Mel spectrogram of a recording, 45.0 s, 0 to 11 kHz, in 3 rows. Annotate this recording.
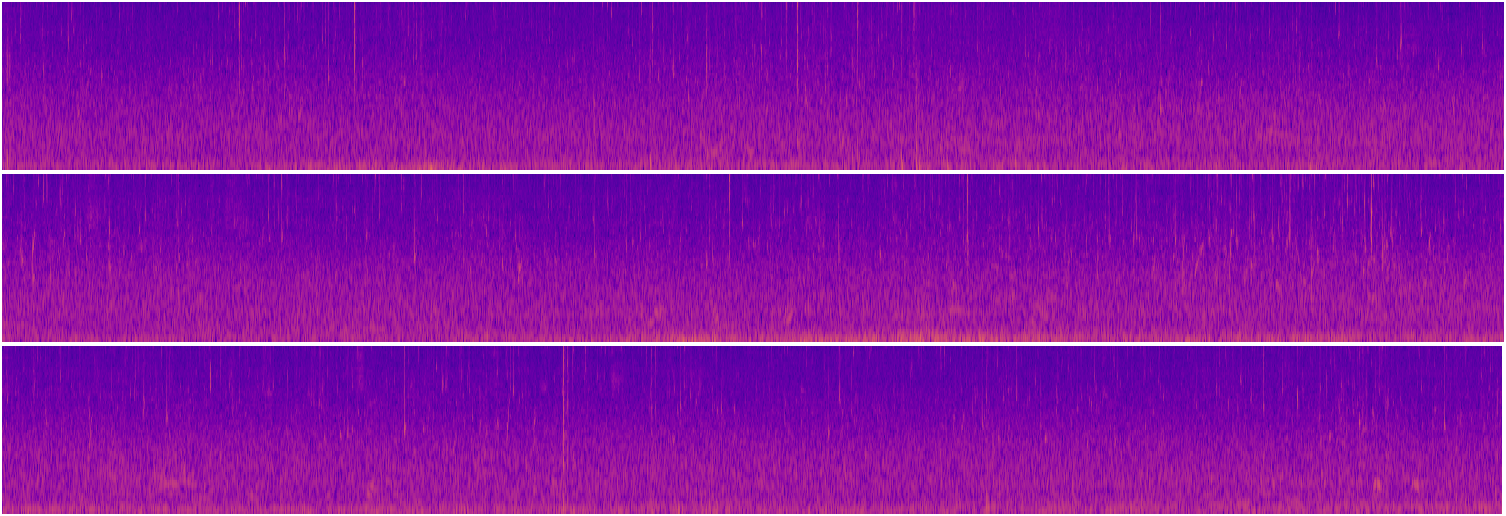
20211010 RiuBesòsLleraIlla Traffic Nature Water Nice Pleasant Quiet
Urban Ambience Recording at Besòs River by the riverbank, in front of the island, Barcelona, October 2021. Using a Zoom H-1 Recorder.
Nature, Nice, Pleasant, Quiet, Traffic, Water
